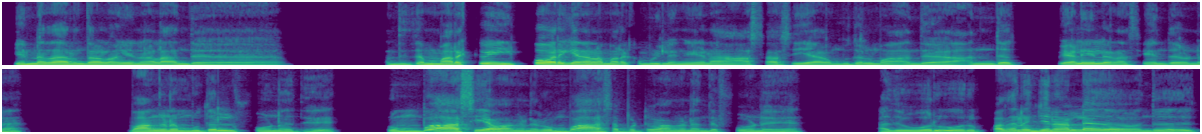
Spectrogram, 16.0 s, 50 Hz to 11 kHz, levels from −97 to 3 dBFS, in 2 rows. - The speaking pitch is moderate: Yes, medium, 155 Hz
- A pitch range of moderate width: Yes, average, 4.3 semitones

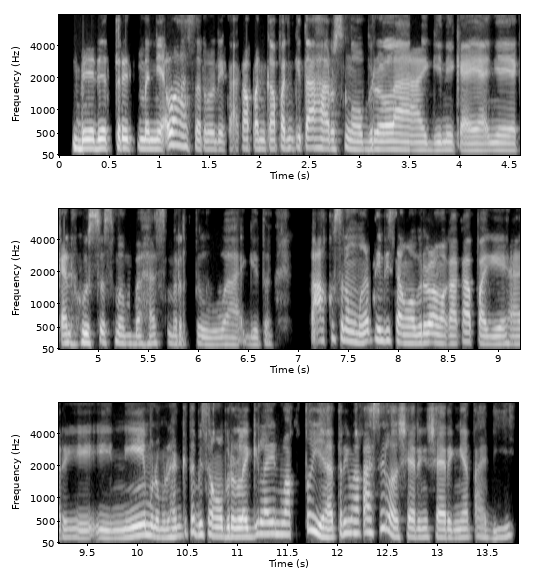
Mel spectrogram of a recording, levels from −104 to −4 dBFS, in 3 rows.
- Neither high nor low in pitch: Yes, medium, 175 Hz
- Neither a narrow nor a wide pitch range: Yes, average, 3.0 semitones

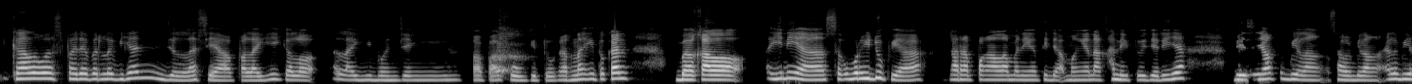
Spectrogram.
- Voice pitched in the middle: No, high, 215 Hz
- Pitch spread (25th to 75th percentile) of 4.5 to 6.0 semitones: No, average, 3.3 semitones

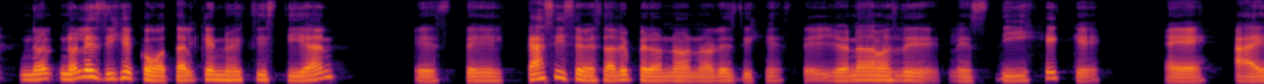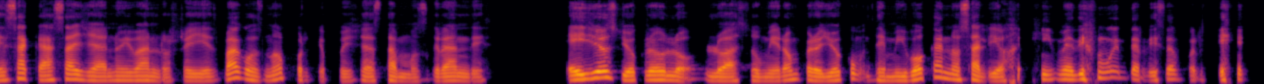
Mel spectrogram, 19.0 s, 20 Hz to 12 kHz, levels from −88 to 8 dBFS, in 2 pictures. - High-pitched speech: No, low, 130 Hz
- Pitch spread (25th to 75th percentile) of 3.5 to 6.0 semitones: Yes, average, 4.5 semitones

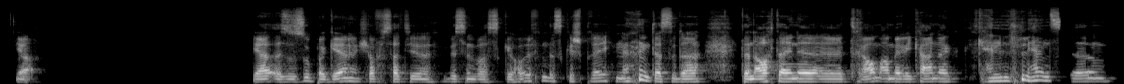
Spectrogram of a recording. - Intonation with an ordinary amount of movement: No, narrow, 2.1 semitones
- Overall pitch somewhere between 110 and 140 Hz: Yes, low, 135 Hz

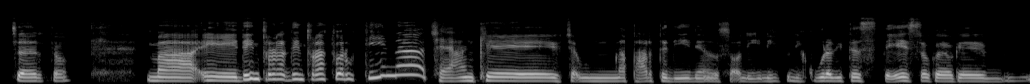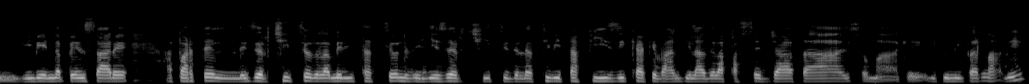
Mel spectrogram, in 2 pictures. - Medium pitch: Yes, medium, 155 Hz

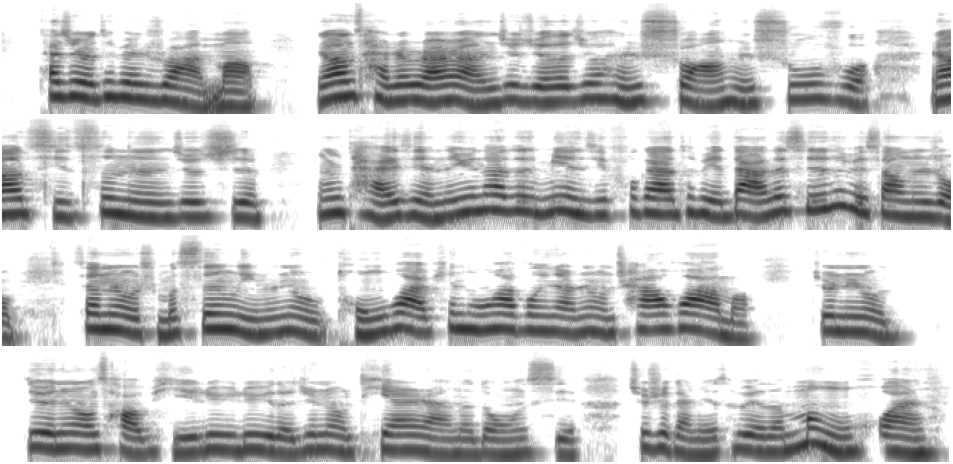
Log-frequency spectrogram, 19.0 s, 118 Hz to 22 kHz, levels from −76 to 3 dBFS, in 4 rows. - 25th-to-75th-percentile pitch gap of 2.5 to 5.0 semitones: Yes, average, 3.5 semitones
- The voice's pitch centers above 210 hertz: Yes, high, 225 Hz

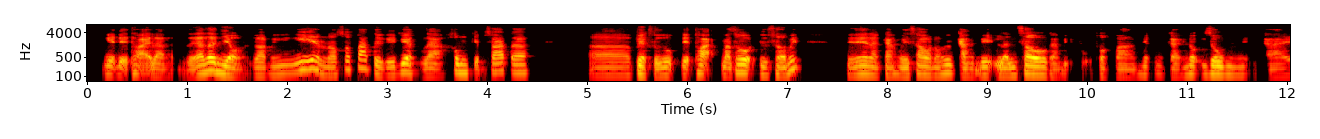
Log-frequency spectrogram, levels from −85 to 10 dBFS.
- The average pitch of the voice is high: No, low, 115 Hz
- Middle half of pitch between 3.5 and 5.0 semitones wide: Yes, average, 4.5 semitones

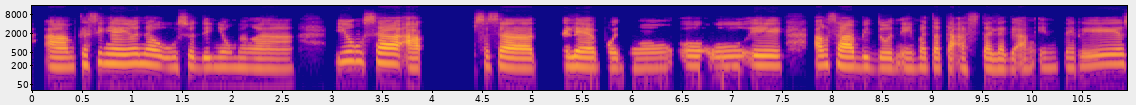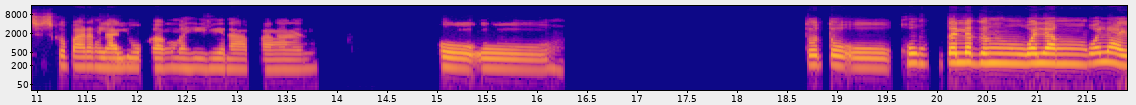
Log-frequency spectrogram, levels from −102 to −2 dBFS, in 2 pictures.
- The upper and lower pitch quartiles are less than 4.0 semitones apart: No, average, 4.7 semitones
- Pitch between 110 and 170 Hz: No, medium, 180 Hz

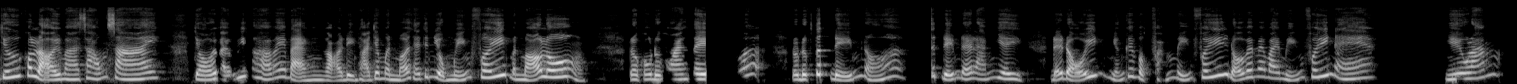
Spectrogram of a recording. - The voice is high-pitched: Yes, very high, 255 Hz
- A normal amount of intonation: No, wide, 6.5 semitones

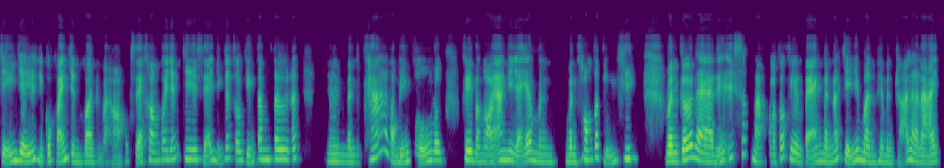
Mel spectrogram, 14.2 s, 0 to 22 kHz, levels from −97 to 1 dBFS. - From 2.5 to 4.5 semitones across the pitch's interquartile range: No, average, 5.2 semitones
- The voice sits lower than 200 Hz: Yes, high, 190 Hz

